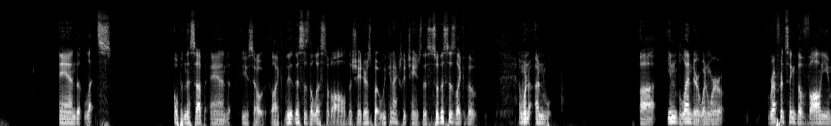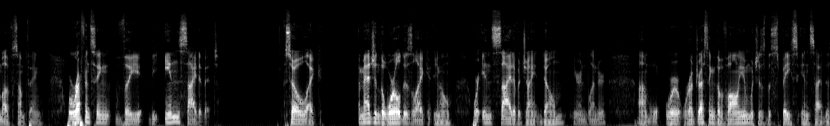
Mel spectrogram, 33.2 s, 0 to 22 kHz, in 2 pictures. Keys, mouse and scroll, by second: 3.0 click.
